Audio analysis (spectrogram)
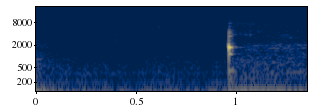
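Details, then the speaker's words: Toyota Previa heater blower circuit: one sharp relay click in a quiet cabin but no fan spin-up. After replacing two heater relays (one was faulty) all relays click, yet the blower motor still gets no power. "so everything is clicking now I changed a couple of things I changed these two these two are for the uh the heater and one of them wasn't working so everything is clicking now but I'm still getting no power here"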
